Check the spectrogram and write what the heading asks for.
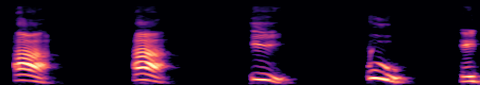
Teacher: হামজার উপরে যখন জবর জের হয় বা পেশ হয় তাহলে ধাক্কা না তারপরেও একটু ধাক্কার মত উচ্চারিত হয়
